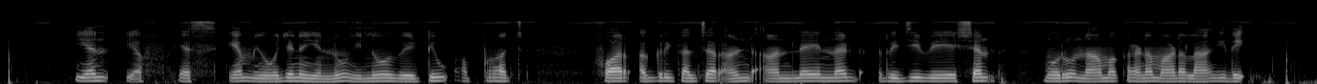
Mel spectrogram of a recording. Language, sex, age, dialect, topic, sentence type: Kannada, male, 18-24, Mysore Kannada, agriculture, statement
